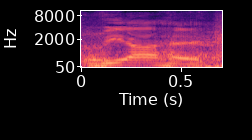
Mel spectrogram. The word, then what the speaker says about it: Viaje: Well, I'll look it online and get the name correct, but trying to figure out how to pronounce it is Avaje. – What? Viaje. – Viaje. – V-I-A-J-E.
